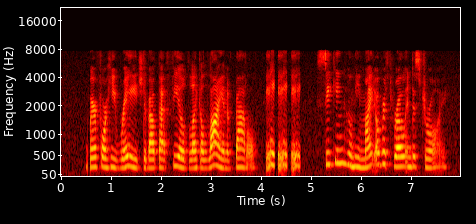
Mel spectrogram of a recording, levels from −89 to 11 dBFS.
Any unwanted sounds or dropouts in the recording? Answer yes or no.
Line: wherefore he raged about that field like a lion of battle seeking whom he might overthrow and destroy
yes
